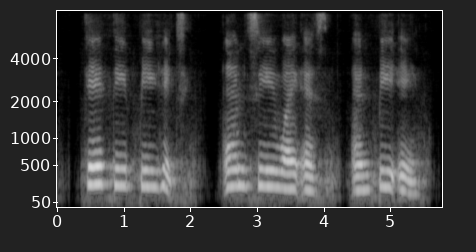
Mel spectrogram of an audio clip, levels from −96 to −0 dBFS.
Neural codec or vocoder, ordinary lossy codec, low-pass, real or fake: codec, 16 kHz, 4.8 kbps, FACodec; none; none; fake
